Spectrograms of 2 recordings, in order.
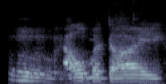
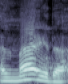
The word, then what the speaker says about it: Al-Ma'idah: Hey Christian, I have a question regarding Al-Madai. I don't know how to pronounce it. Al-Madai, chapter 5, verse 116 in the Quran. Al-Madai? Yeah, it says Al-Ma'idah.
